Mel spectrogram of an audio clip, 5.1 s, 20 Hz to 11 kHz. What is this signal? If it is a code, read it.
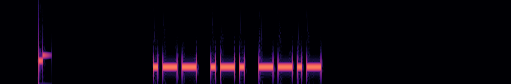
Morse code, heard as a keyed tone, about 25 wpm, 700 Hz. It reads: WRQ
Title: USA Call Sign Postfixes - 3 Letters 25wpm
